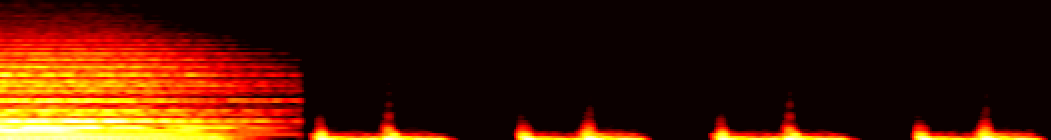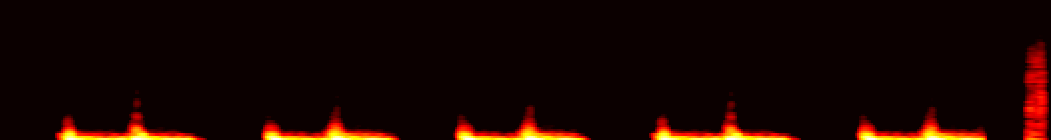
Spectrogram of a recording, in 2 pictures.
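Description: Music fades out in the first second or so, then a heartbeat sound effect takes over: low double thumps, lub-dub, about once a second.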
